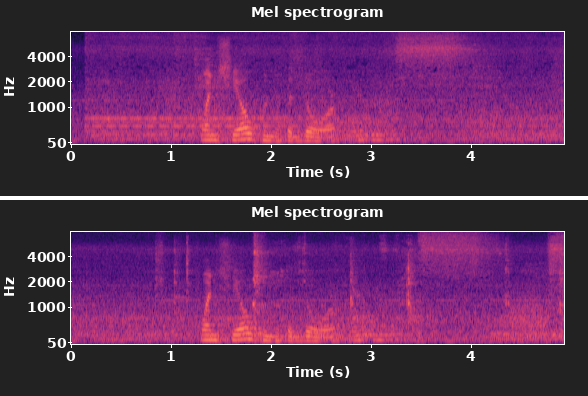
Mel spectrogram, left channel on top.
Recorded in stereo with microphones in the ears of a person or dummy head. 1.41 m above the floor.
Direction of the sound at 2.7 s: 90° right.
